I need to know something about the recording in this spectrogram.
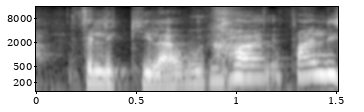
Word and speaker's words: follicular: one where you be like felicular felicular.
